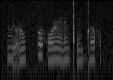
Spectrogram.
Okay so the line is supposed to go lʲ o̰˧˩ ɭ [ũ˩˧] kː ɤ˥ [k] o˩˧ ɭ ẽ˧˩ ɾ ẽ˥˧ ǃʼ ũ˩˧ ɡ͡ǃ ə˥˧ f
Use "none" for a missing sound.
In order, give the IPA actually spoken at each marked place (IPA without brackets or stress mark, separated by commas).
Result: ũ˩˧, x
